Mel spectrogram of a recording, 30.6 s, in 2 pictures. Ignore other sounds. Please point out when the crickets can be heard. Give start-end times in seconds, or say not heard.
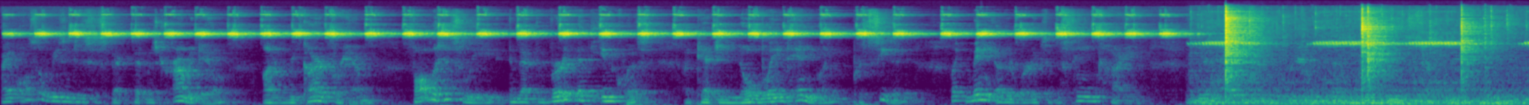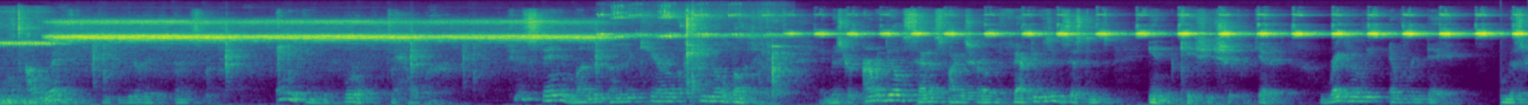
0.0-30.5.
